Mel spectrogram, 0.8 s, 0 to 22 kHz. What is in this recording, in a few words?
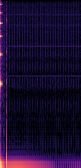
sid, MOS6581R4; Classic Concentration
